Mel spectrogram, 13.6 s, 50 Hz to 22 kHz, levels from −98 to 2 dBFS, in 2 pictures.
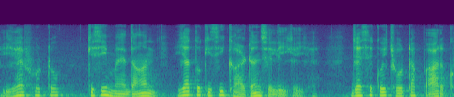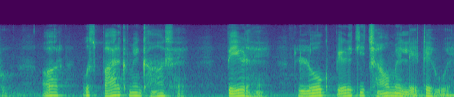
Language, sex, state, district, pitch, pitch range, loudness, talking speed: Hindi, male, Chhattisgarh, Raigarh, 120 Hz, 105-135 Hz, -19 LUFS, 135 wpm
